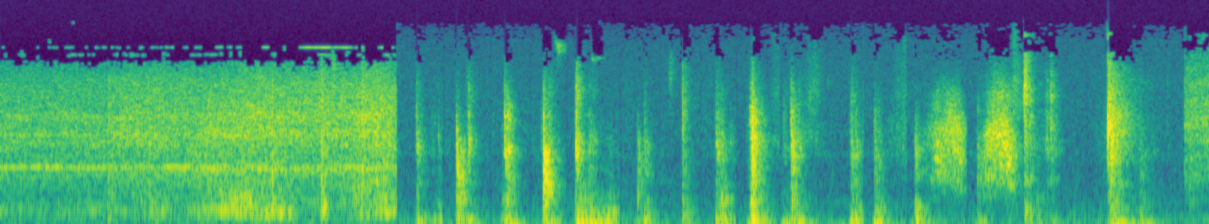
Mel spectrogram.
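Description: A steady rushing noise, then a run of irregular knocks and clunks, about two a second, from a glass shower door and things in the bathroom being handled.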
